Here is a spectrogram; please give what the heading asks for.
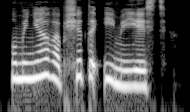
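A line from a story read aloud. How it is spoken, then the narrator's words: Snapping back. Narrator (Russian): огрызнулась я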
